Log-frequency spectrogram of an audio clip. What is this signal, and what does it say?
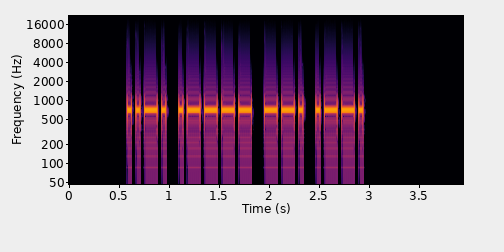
Morse code, heard as a keyed tone, about 28 wpm, 700 Hz. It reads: F1GP
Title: DXCC-100 Call Signs - 4 Characters - 28wpm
